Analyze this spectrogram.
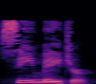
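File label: "C Major", English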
